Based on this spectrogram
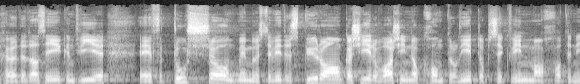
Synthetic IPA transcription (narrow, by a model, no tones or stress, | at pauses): χœdədɑsɪɾɡəndʋiə | ɛfəɾtuʃəʊnd̪mɪmʉstəʋɪd̪əɾəsb̥yɾoɑːŋɡɑʃiːəɾəʊvɑːɾʃinlnokʰɔnt̪ɾɔliətɔpsikʋɪnmɑχəɔd̪əɾnɪ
